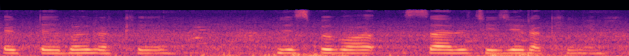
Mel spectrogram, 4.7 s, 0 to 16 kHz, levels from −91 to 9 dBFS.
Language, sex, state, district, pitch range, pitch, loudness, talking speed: Hindi, female, Uttar Pradesh, Lucknow, 205-220 Hz, 215 Hz, -16 LUFS, 125 wpm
